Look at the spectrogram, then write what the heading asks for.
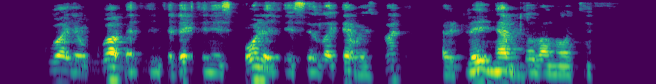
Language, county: Lithuanian, Panevėžys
